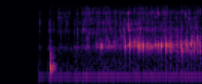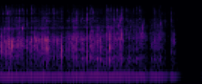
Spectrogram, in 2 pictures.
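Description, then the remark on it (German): Tea pours steadily into a cup for about four and a half seconds, a continuous splashing trickle that rises in pitch slightly as the cup fills, with no talking; a small drop splashes out onto the pourer's hand. “Also so ein kleiner Tropfen ist auf jeden Fall beim Eingießen rausgesprungen auf meine Hand gelandet”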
